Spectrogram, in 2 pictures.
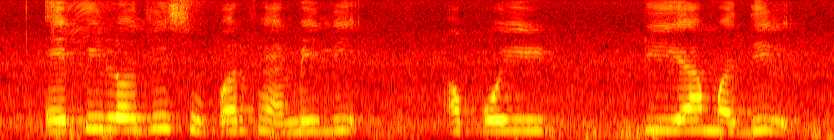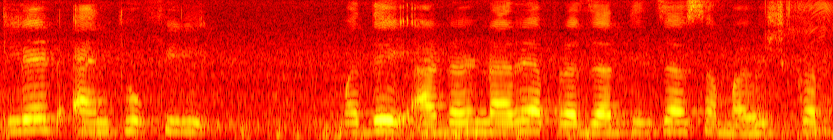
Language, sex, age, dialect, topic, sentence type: Marathi, female, 56-60, Varhadi, agriculture, statement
